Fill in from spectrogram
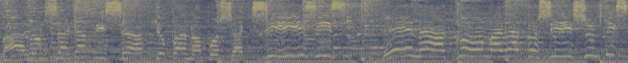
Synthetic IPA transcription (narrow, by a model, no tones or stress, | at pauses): mɐlo̞nsɐɣɐpisɐpçopanoɐpo̞sɐksisis | enɐːkomɐlɐθo̞sisunt̪is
